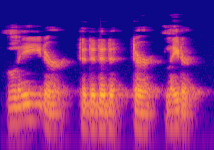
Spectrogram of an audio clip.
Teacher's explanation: we have the t between two vowels we pronounce it like a d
